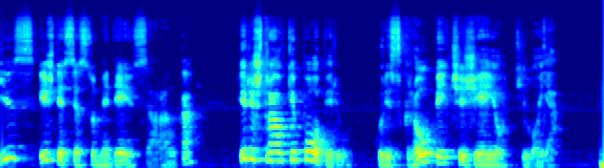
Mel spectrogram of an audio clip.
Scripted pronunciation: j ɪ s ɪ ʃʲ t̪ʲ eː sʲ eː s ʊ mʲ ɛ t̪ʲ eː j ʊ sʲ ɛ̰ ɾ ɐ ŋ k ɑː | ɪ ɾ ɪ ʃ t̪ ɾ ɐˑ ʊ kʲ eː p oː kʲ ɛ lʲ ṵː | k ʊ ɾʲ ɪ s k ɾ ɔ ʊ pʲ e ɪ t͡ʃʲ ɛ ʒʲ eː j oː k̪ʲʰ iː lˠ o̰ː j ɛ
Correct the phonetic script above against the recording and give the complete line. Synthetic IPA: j ɪ s ɪ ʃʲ t̪ʲ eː sʲ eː s ʊ mʲ ɛ d̪ʲ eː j ʊ sʲ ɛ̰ ɾ ɐ ŋ k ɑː | ɪ ɾ ɪ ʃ t̪ ɾ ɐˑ ʊ kʲ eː p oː pʲ ɛ ɾʲ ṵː | k ʊ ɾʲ ɪ s k ɾ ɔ ʊ pʲ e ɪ t͡ʃʲ ɛ ʒʲ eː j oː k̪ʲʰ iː lˠ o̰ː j ɛ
